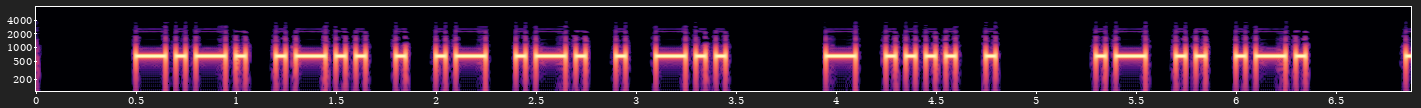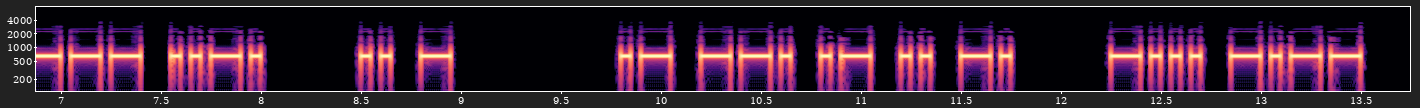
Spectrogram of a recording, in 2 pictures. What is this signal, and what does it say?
Morse code, heard as a keyed tone, about 24 wpm, 650 Hz. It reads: CLEARED THE AIR OF IT AGAIN BY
